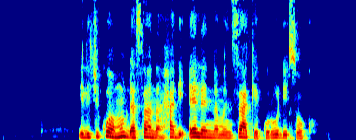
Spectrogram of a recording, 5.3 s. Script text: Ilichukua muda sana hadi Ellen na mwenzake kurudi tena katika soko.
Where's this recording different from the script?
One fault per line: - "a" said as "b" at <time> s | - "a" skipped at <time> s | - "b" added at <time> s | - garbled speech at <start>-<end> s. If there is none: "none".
- "tena katika" skipped at 4.3 s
